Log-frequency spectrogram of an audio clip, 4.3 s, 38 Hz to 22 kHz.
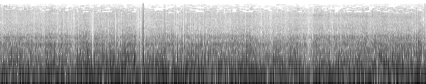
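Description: Wind rushing over the helmet-mounted microphone of a Yamaha sport bike at about 85–90 km/h, over the steady drone of its engine in fifth gear. A single sharp tick comes about a second and a half in.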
